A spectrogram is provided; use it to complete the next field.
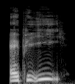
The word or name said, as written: API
